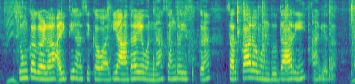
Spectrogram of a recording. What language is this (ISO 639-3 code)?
kan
